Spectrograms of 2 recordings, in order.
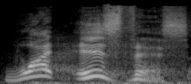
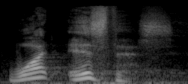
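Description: First: Loud, very slow and drawn out; said loudly. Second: Slow, at a normal volume; leading a group repeat. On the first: Preacher urges the congregation to say it louder, loudly. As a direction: belt out each word for all to join. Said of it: "Say it loudly". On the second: Preacher has the congregation say the words with him, slowly. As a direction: spell it out slowly for everyone to join. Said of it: "Say those words with me". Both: Shown as a demonstration.

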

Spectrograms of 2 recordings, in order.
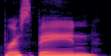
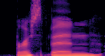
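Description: First: Brisbane said as "BRIS-bane"; unsure pronunciation. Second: Brisbane said as "BRIS-bin"; alternative pronunciation. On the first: Host unsure of the city, Brisbane with long ending. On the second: Host trying the other version, Brisbane with short ending. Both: Shown as a demonstration. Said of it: "I don't know that one either".

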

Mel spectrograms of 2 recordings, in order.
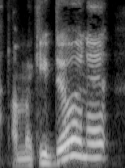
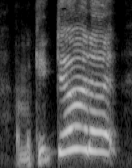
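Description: First: Said in the usual way. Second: Very high, louder playful squeal; playful falsetto insistence; high squeaky repeat. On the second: Pretend. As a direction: squeak it out far above your usual voice.

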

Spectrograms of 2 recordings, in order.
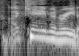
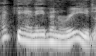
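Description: First: Pitched up on "I can't even read", exasperated with herself; exasperated self-mockery. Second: Said in the usual way. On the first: Worship leader mocking herself to her church, pitched high. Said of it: "It's like". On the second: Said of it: "started talking to them like".

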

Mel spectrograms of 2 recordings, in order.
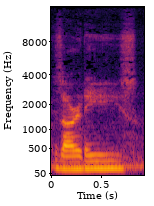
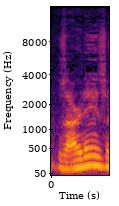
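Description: First: "Zardes" said as ZAR-deez; pronunciation ZAR-deez. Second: "Zardes" said as ZAR-dez; pronunciation ZAR-dez. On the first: Co-host trying out a player's name, "Zardes" as ZAR-deez. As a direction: say "Zardes" with an ee in the second syllable. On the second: Co-host offering another way to say the name, "Zardes" as ZAR-dez. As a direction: say "Zardes" with an eh in the second syllable. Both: Shown as a demonstration. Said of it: "how do you say it?".

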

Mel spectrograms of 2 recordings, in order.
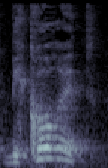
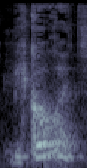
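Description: First: Rising question. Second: ביקורת said much higher, as a cry; shocked high-pitched ביקורת; ביקורת flung out high and loud; high mock exclamation. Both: Shown as a demonstration.

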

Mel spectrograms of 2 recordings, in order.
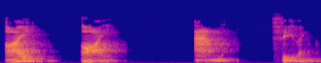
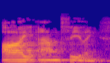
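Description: First: Word by word with long pauses, dropping lower; slow dictated template. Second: Slow but joined into one phrase, falling; slow recap. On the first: Coach dictating a basic affirmation to listeners, slowly word by word. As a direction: spell it out one word at a time, slow and low. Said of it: "this is how I do it". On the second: Coach repeating the affirmation template to note-takers, slow and connected. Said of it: "Take that down as a note". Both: Shown as a demonstration.

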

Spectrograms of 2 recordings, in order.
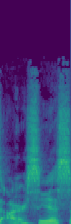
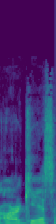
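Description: First: "Arceus" with an S sound: AR-see-us; soft-C pronunciation. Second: "Arceus" with a K sound: AR-kee-us; hard-C pronunciation. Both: Shown as a demonstration. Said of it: "I don't know how to say it".

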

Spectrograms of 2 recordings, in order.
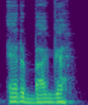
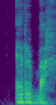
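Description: First: Airbag ending in a hard g sound; airbag, final g clearly voiced. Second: Airbag ending in a harsh jota, erbax. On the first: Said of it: "No diferenciamos entre el sonido G". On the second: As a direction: say airbag as if it ended in J. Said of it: "airbag con J". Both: Shown as a demonstration.

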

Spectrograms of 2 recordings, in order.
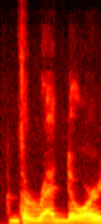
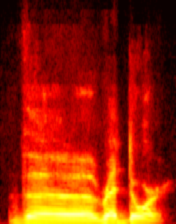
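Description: First: Said in the usual way. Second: Very slow, drawn out and louder; dramatic slow reveal. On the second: Retold or imitated. Building suspense for her cohost with a slow dramatic reveal. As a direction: savour each word like a horror trailer.

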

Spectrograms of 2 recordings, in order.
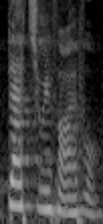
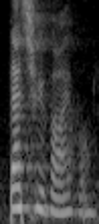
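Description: No difference in how they are said.

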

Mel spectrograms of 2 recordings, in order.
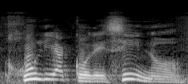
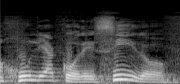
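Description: First: "Codesino" ending in -no, stressed "co-de-SI-no"; misprinted surname. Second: "Codecido" ending in -do, stressed "co-de-CI-do"; correct surname. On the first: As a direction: sound a clear n at the end of "Codesino". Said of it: "No es Julia Codesino". ("Codesino" con ene, como la errata) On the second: ("Codecido" correcto, con de) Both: Shown as a demonstration.

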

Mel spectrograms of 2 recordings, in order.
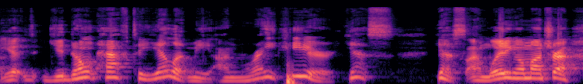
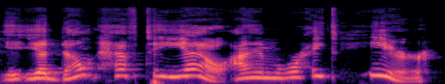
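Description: First: Lightly acted put-upon passenger, a bit higher; mildly irritated protest. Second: Slow, high, drawn-out plea; exasperated protest. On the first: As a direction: protest mildly at being yelled at. Passenger answering the yelling worker. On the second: Retold or imitated. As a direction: spell it out slowly to someone who keeps yelling. Passenger protesting the yelling, slower.

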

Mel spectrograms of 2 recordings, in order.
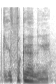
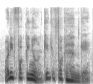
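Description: First: Quieter self pep talk. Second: Self pep talk. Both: Pretend.

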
